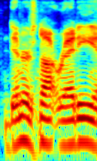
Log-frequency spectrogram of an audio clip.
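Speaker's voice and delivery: ordinary talk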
